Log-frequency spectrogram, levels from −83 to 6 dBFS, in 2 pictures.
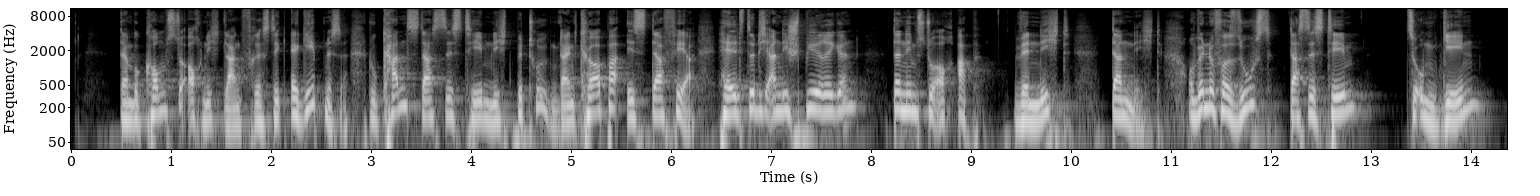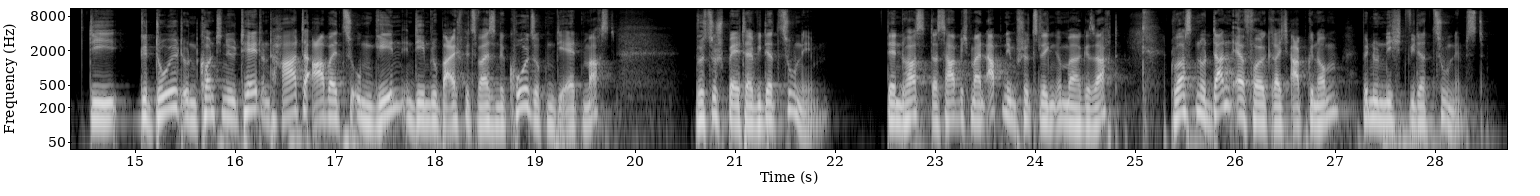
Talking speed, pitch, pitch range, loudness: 170 wpm, 125 Hz, 115-155 Hz, -17 LUFS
